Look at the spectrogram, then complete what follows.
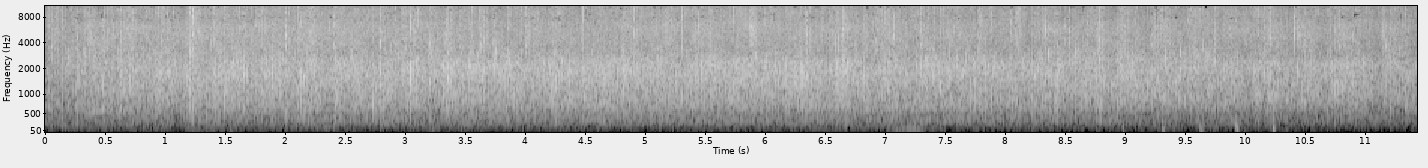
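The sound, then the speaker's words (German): Sustained applause from an audience for the sound engineer at the mixing desk, a dense, steady wash of many hands clapping at an even loudness for about eleven seconds, with no voices standing out. “Und dann am Mischpult, den müsst ihr einfach wirklich einen Applaus geben.”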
